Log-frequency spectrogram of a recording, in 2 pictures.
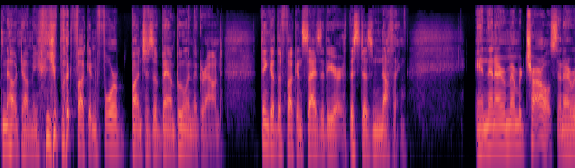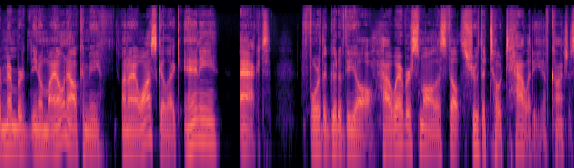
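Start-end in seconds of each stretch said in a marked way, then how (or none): none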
